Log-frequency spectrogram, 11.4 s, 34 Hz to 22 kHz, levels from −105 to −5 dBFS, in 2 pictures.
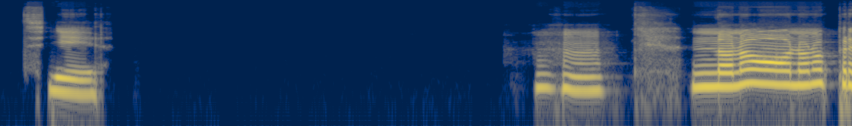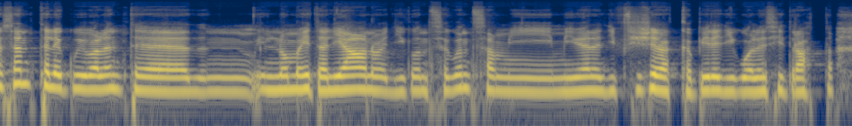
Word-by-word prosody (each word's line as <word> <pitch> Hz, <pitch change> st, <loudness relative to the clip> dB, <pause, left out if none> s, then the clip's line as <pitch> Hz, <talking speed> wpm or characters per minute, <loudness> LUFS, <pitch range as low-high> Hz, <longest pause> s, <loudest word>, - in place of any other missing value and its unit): Sì. 190 Hz, -5 st, -4 dB, 2.9 s
Mh-mh. 230 Hz, -4 st, -6 dB, 0.6 s
Non 260 Hz, +1 st, +3 dB
ho 300 Hz, -1 st, +7 dB
non 285 Hz, +1 st, +3 dB
ho 310 Hz, -, +3 dB
presente 295 Hz, 0 st, 0 dB
l'equivalente 230 Hz, -3 st, +1 dB
d 200 Hz, -, -7 dB
mhmm, 205 Hz, 0 st, -8 dB
il 225 Hz, -1 st, -3 dB
nome 225 Hz, +1 st, +1 dB
italiano 225 Hz, 0 st, +3 dB
e 210 Hz, -, -5 dB
di 200 Hz, +1 st, -8 dB
conseguenza 220 Hz, +2 st, -5 dB
mi 205 Hz, -1 st, -6 dB
mi 205 Hz, 0 st, -4 dB
viene 215 Hz, +1 st, -1 dB
difficile 220 Hz, +2 st, 0 dB
a -, -, -2 dB
capire 215 Hz, +1 st, -1 dB
di 205 Hz, 0 st, -5 dB
quale 205 Hz, 0 st, 0 dB
si 220 Hz, +1 st, -8 dB
tratta. 200 Hz, +1 st, -5 dB
220 Hz, 135 wpm, -21 LUFS, 205-235 Hz, 2.9 s, ho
